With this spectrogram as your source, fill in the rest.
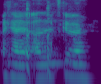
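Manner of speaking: normal talking voice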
